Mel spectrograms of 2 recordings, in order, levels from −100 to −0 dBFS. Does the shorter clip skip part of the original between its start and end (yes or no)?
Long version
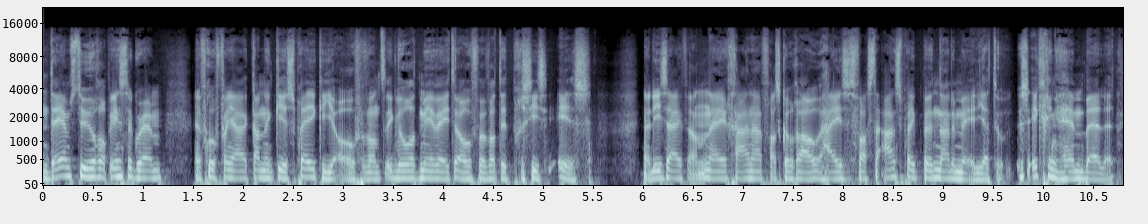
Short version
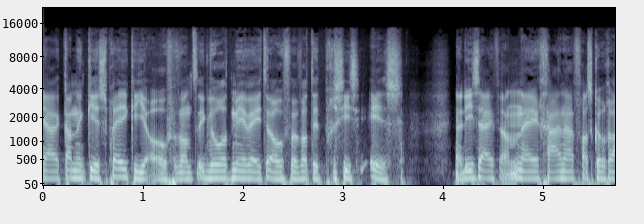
no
